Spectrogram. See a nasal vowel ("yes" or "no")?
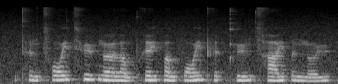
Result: no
